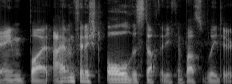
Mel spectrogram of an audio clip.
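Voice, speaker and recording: A man speaks with a very deep, low voice. His pitch rises and falls in an ordinary way. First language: not English. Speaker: podcast co-host. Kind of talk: casual chat.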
